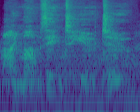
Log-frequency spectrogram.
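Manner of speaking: slow, overdone, exaggerated, hushed stage whisper. Quoting what the little girl whispers in the scene: exaggerated stage whisper. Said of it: "whispers like in that sort of exaggerated way".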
